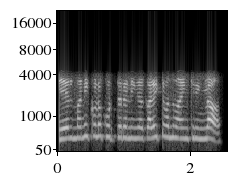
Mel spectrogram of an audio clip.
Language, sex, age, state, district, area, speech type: Tamil, female, 18-30, Tamil Nadu, Nilgiris, urban, conversation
